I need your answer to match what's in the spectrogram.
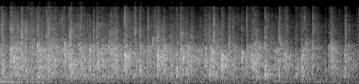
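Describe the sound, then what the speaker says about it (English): An audience at a Cumorah Connect gathering breaks into steady applause, a close, dense wash of many hands clapping that fades slightly toward the end. "Yes, you can clap for Kimberly."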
